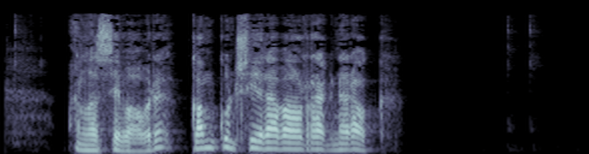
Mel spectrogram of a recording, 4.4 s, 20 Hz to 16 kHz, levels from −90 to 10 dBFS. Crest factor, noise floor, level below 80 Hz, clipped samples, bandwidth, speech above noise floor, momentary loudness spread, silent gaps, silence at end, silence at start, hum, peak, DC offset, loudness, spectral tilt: 20 dB; -88 dBFS; -62 dBFS; under 0.1%; 11.5 kHz; 71 dB; 9 LU; none; 1.7 s; 0.5 s; none; 0 dBFS; under 0.1%; -17 LUFS; -4 dB/octave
